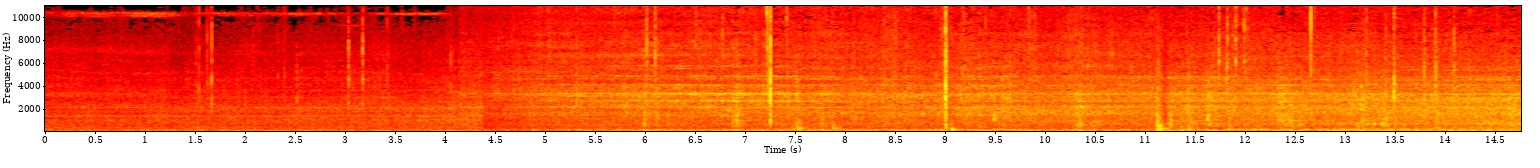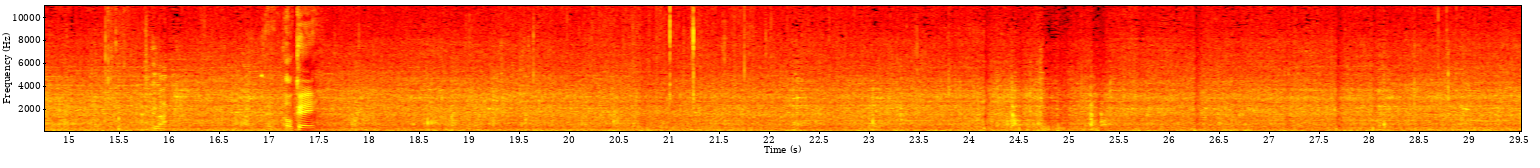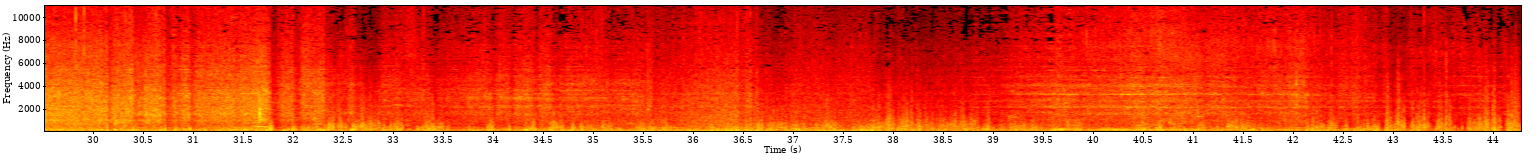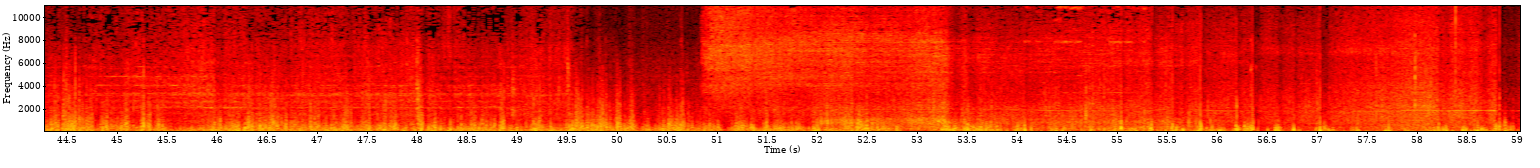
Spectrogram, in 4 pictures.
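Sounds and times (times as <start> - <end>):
train wheels rumbling on rails: 0.0 - 59.0
wind on microphone: 4.0 - 59.0.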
